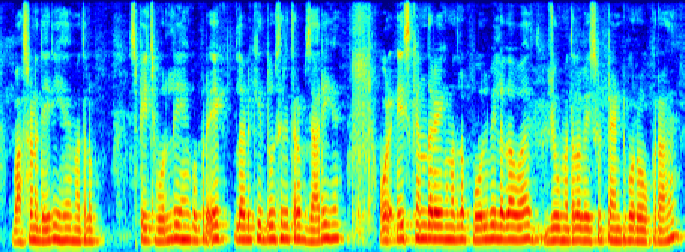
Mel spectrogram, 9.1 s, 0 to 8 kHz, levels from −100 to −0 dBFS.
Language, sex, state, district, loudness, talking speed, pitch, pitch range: Hindi, male, Rajasthan, Churu, -15 LUFS, 225 wpm, 155 Hz, 145-160 Hz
